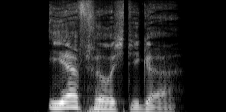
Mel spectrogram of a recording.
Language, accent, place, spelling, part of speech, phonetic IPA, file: German, Germany, Berlin, ehrfürchtiger, adjective, [ˈeːɐ̯ˌfʏʁçtɪɡɐ], De-ehrfürchtiger.ogg
- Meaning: 1. comparative degree of ehrfürchtig 2. inflection of ehrfürchtig: strong/mixed nominative masculine singular 3. inflection of ehrfürchtig: strong genitive/dative feminine singular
